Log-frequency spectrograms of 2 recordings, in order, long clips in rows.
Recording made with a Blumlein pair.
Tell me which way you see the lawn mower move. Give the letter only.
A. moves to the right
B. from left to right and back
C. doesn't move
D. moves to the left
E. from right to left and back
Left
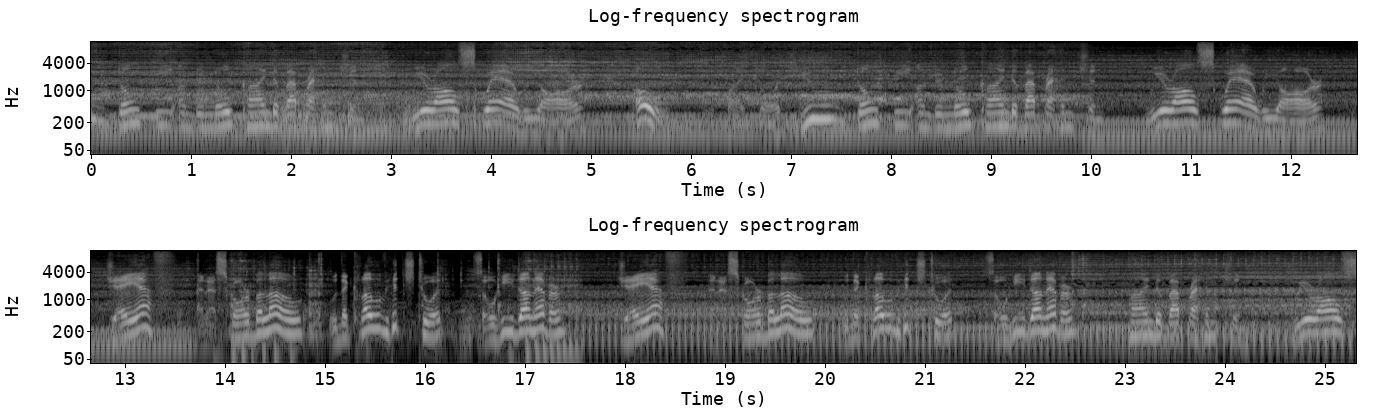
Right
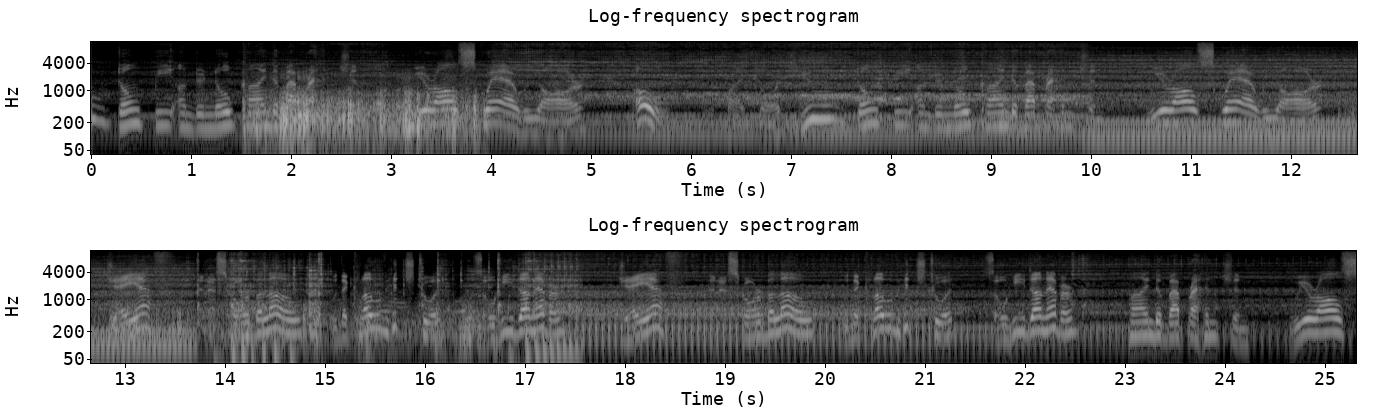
B.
